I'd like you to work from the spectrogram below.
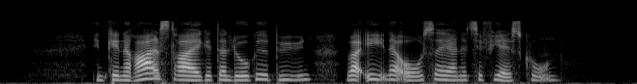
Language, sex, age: Danish, female, 46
